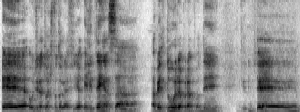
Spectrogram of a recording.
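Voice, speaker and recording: A Brazilian man hosting a casual interview, feeling out his questions in halting fragments. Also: on the low side, little pitch movement, warm tone. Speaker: podcast host interviewing. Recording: echoey, distant from the microphone.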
